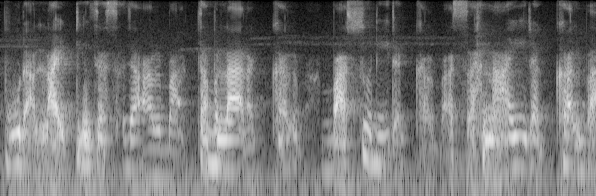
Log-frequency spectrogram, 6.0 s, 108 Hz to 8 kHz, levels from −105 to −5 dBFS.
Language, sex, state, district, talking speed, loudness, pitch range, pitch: Hindi, female, Uttar Pradesh, Varanasi, 140 wpm, -24 LUFS, 195-215 Hz, 200 Hz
